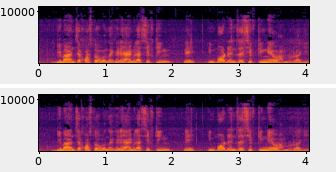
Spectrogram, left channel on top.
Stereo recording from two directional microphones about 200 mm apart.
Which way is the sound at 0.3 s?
Centre (ahead or behind).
